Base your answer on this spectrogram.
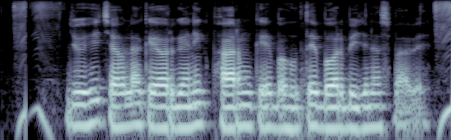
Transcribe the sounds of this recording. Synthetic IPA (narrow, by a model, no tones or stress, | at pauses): d͡ʒuːɦit͡ʃəwlakeɔːɾɡɛːnɪkpʰaːɾmkebəɦʊt̪ebɔːɾbɪd͡ʒnəsbʱa̰ːʋḛː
